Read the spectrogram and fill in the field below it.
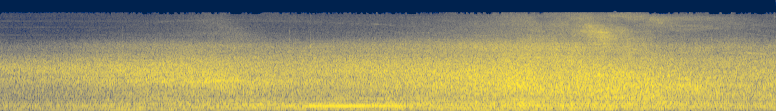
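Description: A heavy lorry's engine rumbles as it approaches and passes close by.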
